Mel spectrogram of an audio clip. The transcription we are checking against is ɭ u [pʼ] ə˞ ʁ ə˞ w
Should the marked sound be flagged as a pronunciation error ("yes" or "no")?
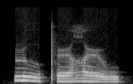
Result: no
